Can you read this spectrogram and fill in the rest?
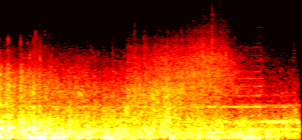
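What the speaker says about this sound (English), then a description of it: "The only thing making sound was the planet itself. Storms, earthquakes, ocean waves, volcanoes." A thunderstorm rumbles over crashing ocean waves, a steady, loud, dense roar that fills the whole stretch with no voices.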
